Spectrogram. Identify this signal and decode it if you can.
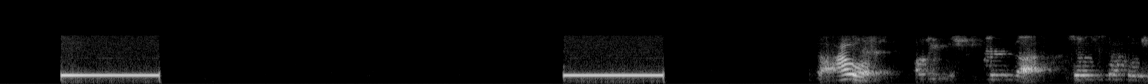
Ringback tone (Europe, 425 Hz), with speech.
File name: out- -2007- - - .3832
